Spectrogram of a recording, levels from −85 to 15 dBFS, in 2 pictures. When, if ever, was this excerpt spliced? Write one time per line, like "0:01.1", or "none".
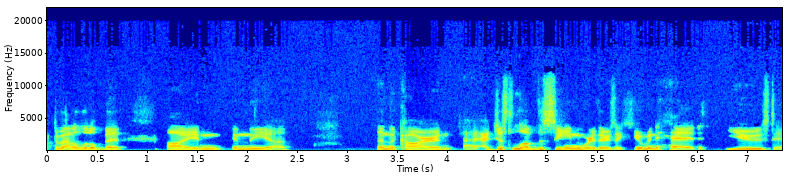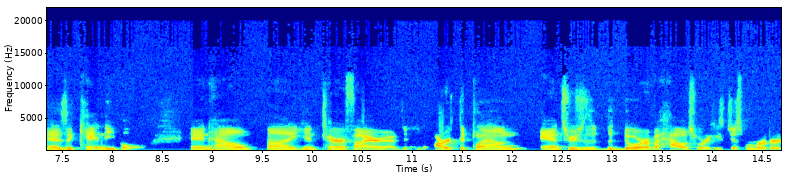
0:09.5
